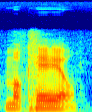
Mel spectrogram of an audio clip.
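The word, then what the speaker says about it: moichaō: Mokeo? – Mokeo.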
